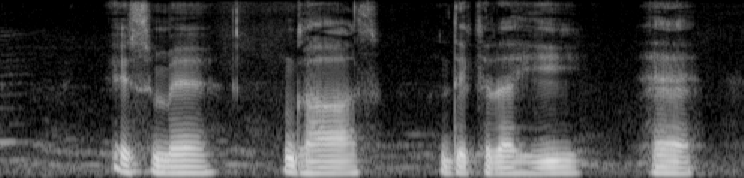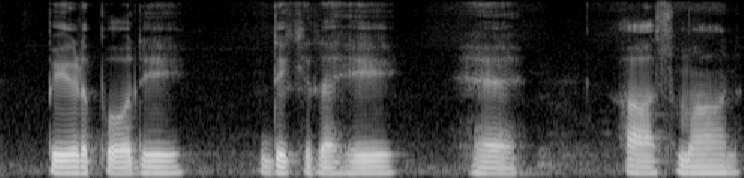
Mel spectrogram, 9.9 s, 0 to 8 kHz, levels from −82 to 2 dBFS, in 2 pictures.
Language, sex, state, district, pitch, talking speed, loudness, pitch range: Hindi, male, Uttar Pradesh, Jalaun, 100 Hz, 70 wpm, -17 LUFS, 95-105 Hz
